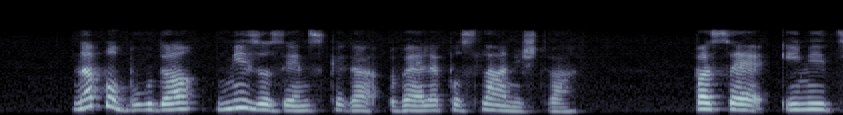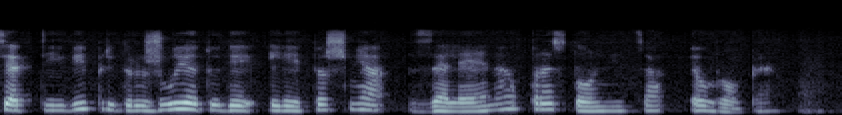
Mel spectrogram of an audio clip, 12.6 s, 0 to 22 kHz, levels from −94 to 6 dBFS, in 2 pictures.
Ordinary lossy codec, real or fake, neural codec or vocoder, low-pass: none; fake; autoencoder, 48 kHz, 128 numbers a frame, DAC-VAE, trained on Japanese speech; 19.8 kHz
